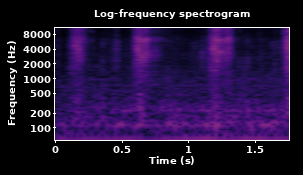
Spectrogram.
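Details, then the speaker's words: Supercharged BMW E36 M3 during serpentine belt replacement, removed idler pulley spun by hand: four short gritty rasps about one every half second; idler pulley bearing rough and worn out, replaced with new bearing. "Here, listen to this. This one is like toast."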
